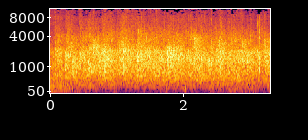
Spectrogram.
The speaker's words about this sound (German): Und das Tolle, ja, ihr dürft klatschen, ja.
